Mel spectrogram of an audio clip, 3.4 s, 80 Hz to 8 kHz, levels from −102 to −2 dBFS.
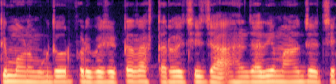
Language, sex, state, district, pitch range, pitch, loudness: Bengali, male, Tripura, West Tripura, 140-150 Hz, 145 Hz, -13 LUFS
